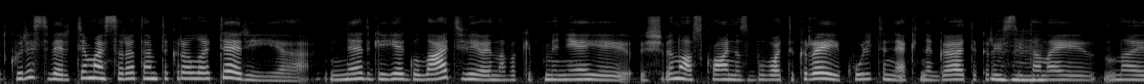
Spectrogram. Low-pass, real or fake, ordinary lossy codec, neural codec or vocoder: 9.9 kHz; real; AAC, 64 kbps; none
